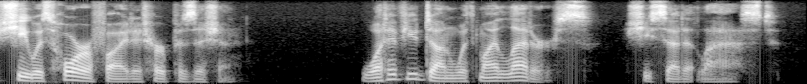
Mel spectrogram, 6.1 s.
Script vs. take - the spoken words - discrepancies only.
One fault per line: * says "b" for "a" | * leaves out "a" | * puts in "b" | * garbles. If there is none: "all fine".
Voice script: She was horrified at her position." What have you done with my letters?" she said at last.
all fine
